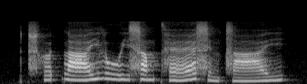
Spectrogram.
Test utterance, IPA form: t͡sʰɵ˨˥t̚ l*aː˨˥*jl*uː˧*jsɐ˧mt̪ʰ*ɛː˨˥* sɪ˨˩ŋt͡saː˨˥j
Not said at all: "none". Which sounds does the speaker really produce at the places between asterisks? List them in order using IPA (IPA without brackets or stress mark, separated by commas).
aː˨˥, uː˧, ɛː˨˥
